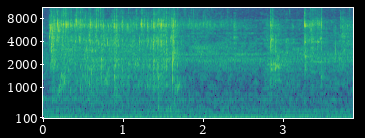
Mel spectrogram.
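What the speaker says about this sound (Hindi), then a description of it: "इसमें हम पानी डालेंगे" Water runs steadily into a bowl of spice mix with tamarind and half a teaspoon of red chilli powder for pani puri, a soft continuous trickling and splashing close by with faint clinks.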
